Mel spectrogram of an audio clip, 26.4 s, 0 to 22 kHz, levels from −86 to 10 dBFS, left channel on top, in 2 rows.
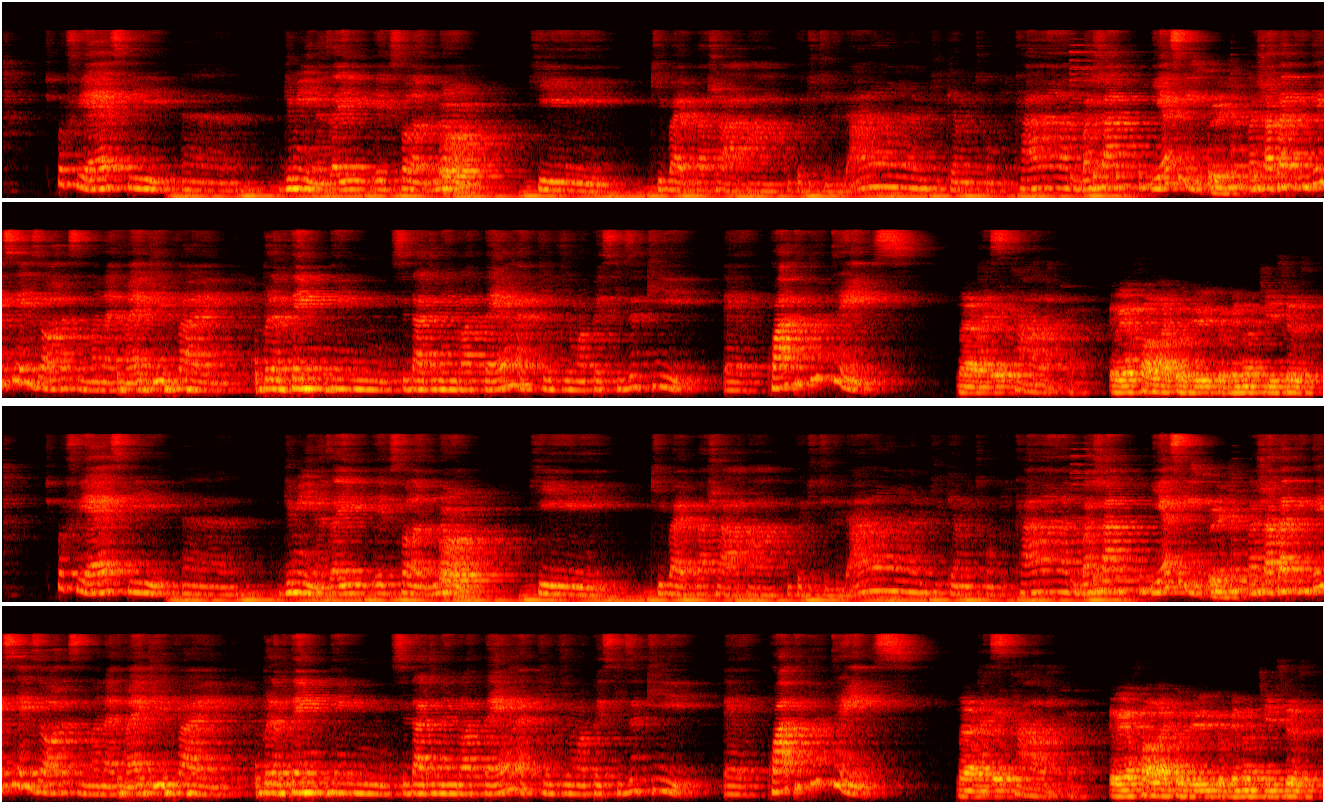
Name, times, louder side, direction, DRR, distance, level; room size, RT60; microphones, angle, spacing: voice 1, 0.6-4.7 5.3-6.1 6.5-12.1 12.4-20.1 20.4-22.0 23.0-23.8, equal, ahead, -7 dB, 0.4 m, -31 dB
sound 1, 1.6-11.3, right 1 dB, 75° right, 0.8 m, -38 dB
voice 2, 4.4-4.7 12.1-12.3 22.8-23.3 23.9-24.0 24.3-26.3, right 1 dB, 30° right, -6 dB, 1.1 m, -26 dB
sound 2, 10.7-18.6, equal, 45° left, 0.8 m, -37 dB
3.5 x 3.2 x 3.9 m, 1.2 s
head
